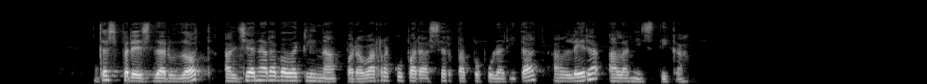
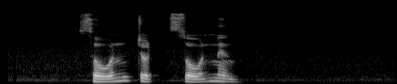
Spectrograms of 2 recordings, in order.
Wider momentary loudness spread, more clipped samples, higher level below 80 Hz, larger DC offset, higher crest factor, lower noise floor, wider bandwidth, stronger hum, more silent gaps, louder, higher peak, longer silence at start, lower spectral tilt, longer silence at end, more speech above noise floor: second, 10 LU vs 13 LU; neither; first, -64 dBFS vs -76 dBFS; neither; about the same, 18 dB vs 22 dB; first, under -90 dBFS vs -63 dBFS; second, 7.8 kHz vs 11.5 kHz; neither; neither; first, -18 LUFS vs -24 LUFS; first, -2 dBFS vs -6 dBFS; first, 0.95 s vs 0.8 s; about the same, -5.5 dB/octave vs -5.5 dB/octave; first, 2.4 s vs 1.6 s; first, over 73 dB vs 39 dB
